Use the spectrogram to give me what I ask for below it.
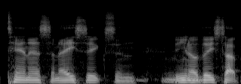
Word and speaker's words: Asics: but I had not I had never heard of that company pronounced Asics until this year so that is interesting I have never I haven't heard that either I tried to argue with him it turns out they were right you know you've talked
